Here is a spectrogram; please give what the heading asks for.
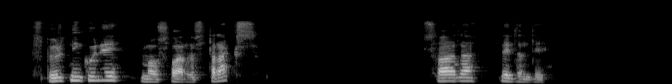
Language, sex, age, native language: Icelandic, male, 40-49, Icelandic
